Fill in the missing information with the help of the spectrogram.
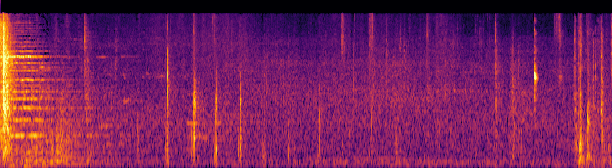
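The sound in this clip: Someone gets into a car: a broad rush of noise at the start, then a scattered series of sharp clicks and light knocks of varying loudness, with a slightly busier cluster at the end and no talk.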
